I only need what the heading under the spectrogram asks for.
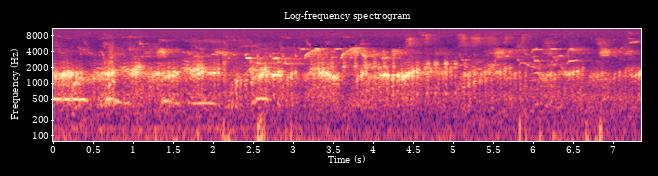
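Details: Croaking frogs on the Royal Military Canal near West Hythe make steady, buzzy, pulsing calls in an unbroken chorus, with a few soft low notes and faint bird chirps in the background.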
